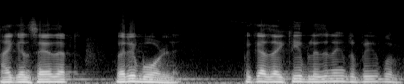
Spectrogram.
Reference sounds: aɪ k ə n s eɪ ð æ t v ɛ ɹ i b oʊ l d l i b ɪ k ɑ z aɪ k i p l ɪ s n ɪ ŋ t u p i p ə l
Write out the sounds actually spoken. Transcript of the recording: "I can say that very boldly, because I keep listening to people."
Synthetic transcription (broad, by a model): aɪ k ə n s eɪ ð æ t v ɛ ɹ i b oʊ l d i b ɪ k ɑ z aɪ k i p l ɪ s n ɪ ŋ t u p i p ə l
